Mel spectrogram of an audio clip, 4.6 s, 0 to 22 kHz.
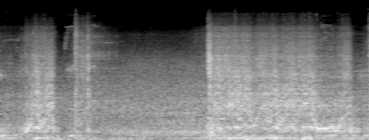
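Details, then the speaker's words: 1985 Pontiac Trans Am 5.7 350 small-block Chevy, unrun for seven years after being freed from seizure, primed with petrol and two-stroke oil; loud uneven starter cranking a bit over two beats a second, no catch, battery problem suspected. "I've seen it was uh spinning a lot faster though that's the kind of speed we need to start the engine I think I'm having battery problems guys"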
